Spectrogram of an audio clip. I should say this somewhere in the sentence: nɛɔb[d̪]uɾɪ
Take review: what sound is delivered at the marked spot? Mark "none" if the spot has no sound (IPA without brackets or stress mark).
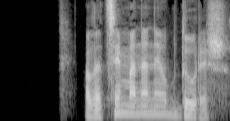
d̪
